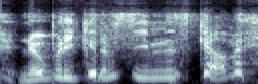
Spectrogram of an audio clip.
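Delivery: high, loud, hammed-up Trump protest; mock Trump. Podcaster mocking Trump after the meteor hits, high mock shout. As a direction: play Trump crying innocence, over the top. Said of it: "Trump will be like".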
